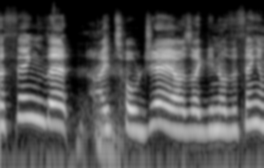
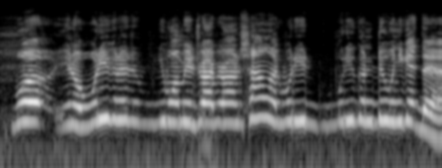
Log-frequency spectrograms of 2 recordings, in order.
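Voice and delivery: different, higher-pitched voice with a questioning tone; 5 semitones higher than usual. Retelling what the driver asked about the trip: imitating Kevin. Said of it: "You mimicking Kevin?".

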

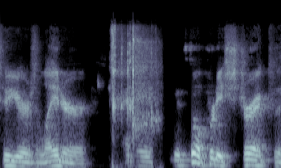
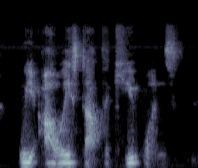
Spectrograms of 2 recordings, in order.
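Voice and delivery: soft, hushed, leaned-in quiet aside; 2 semitones lower, 7 dB quieter than usual. Retelling what the security lady said, leaning down: imitating a quiet remark. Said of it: "leans down real quiet".

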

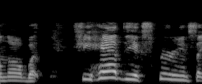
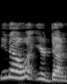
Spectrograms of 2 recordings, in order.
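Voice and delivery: curt, fast, fed-up and irritated snap; 3 semitones higher than usual. Retelling how Amy sent an employee home for the night, retelling an irritated snap. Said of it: "Amy gets a hair up her ass and goes".

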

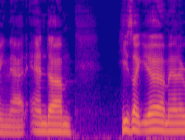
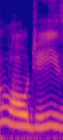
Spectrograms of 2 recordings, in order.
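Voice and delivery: put-on grandma-like old-lady voice, higher; 8 semitones higher than usual. Recalling a woman in her late forties who talked like a grandma, imitating her. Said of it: "she talked like a grandma".

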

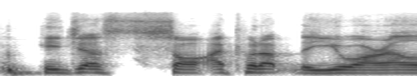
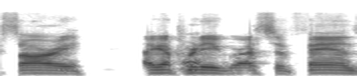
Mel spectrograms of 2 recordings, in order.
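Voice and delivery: plain

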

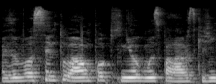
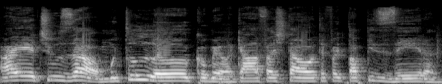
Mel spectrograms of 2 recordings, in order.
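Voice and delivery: raised-voice Paulista accent; 6 dB louder than usual. Demonstrating the third Brazilian accent in a series of imitations: Paulista accent. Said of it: "agora é Paulista, terceiro sotaque".

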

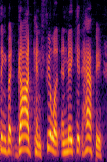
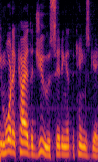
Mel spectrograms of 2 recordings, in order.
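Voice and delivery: plain reading voice

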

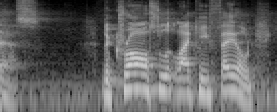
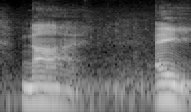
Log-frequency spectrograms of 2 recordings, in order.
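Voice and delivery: very low, weighty, very deep voice; 8 semitones lower than usual. Telling the story of Jesus rising again, counting down in a God voice. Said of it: "y'all this is my God voice".

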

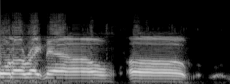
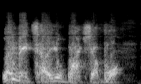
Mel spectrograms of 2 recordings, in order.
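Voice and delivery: put-on sports pundit voice. Announcing a story about the other speaker's friend: Stephen A impersonation. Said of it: "this is me doing my Stephen A impersonation".

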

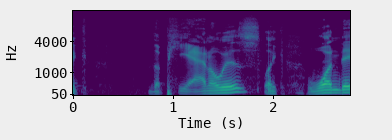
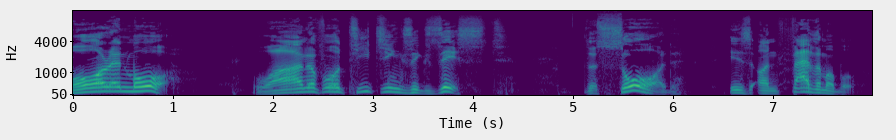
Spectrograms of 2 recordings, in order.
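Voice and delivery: put-on Japanese accent, sounding authentic. Playing a sumo wrestler character, in a put-on Japanese accent. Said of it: "That is a great Japanese accent".

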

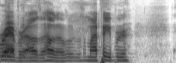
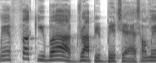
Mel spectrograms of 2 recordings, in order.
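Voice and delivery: put-on tough angry voice, fake fury, quieter; 5 dB quieter than usual. Retelling a shouting match outside with a teacher: imitating own put-on tough anger. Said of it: "I'm acting".

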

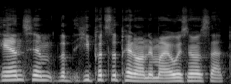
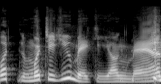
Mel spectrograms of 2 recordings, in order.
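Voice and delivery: put-on old rich man voice, louder; 4 dB louder than usual. Quoting a cartoon scene the two are discussing: Mister Burns voice. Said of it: "I love how Mister Burns goes".

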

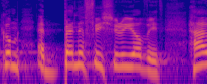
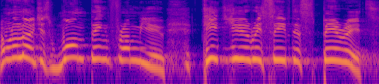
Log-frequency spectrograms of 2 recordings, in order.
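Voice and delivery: angry, insistent, pitched-up voice; 6 semitones higher, 3 dB louder than usual. Repeating Paul's words to the Galatians for your listeners, acting out Paul's angry tone. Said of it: "this is the angry tone".

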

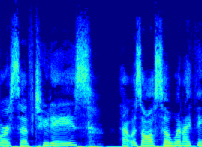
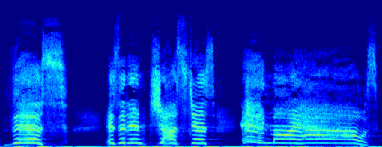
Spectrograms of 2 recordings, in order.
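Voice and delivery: very loud, slow booming voice, my stretched out; 13 semitones higher than usual. Retelling what God said about the rejection, imitating God's very loud voice. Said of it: "God in a very loud voice said".

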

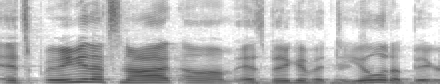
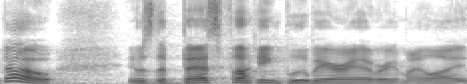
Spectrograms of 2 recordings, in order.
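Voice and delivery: ordinary talk, nothing marked

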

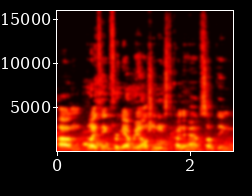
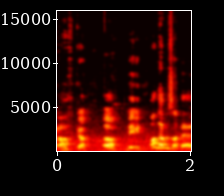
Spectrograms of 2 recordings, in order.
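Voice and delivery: put-on valley girl voice, high, sing-song, musing; 5 semitones higher, 4 dB louder than usual. Imitating a side character perusing temple items: imitating a valley girl voice. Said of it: "a blonde valley girl".

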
